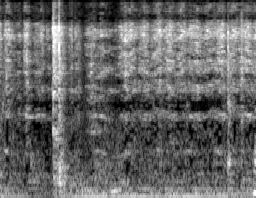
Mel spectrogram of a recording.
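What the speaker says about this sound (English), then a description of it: "The main thing with roux is just to keep stirring it for the most part" A spoon scrapes steadily around the bottom of a pot of roux for smoked mac and cheese, with a near, continuous raspy rubbing and a brief louder scrape partway through.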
